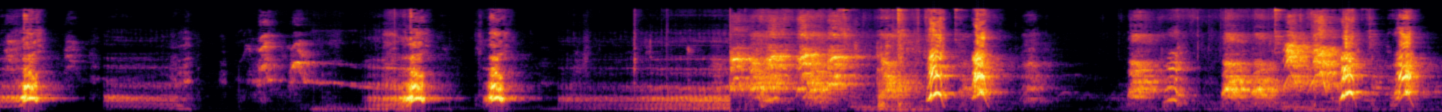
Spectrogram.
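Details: Dog sounds that begin with scattered sharp yips and drawn-out whining tones separated by silences, then give way to a denser stretch of rough, noisy barking with a growling edge.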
